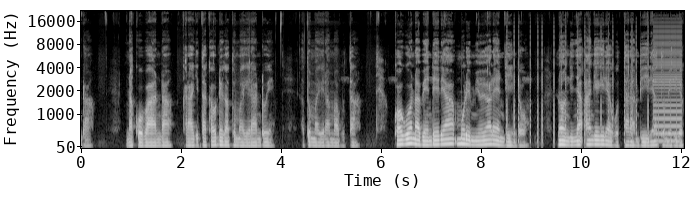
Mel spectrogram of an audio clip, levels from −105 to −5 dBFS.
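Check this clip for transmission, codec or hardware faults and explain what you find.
Two hardware faults appear near the end, both interference from a nearby 2G phone picked up by the audio circuitry.

From 8.51 to 11.36 s, a galloping dit-dit-dit of brief 217 Hz buzzes sits nearly as loud as the speech. These are GSM signalling bursts: short radio bursts from the phone, rectified by the audio circuit.

From 11.45 to 12.02 s, a hard, raspy, harmonic-rich 217 Hz buzz runs steadily, about 4 dB below the speech. This is GSM phone buzz, from continuous call-mode bursts being rectified.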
